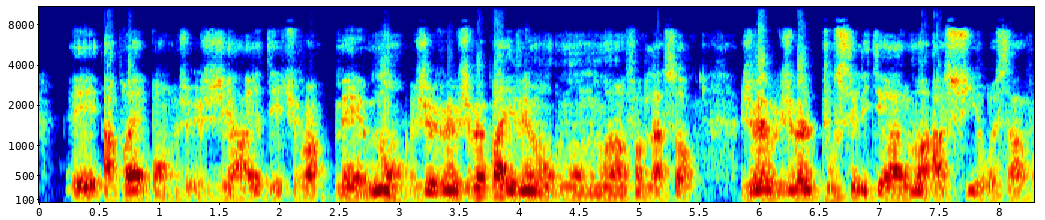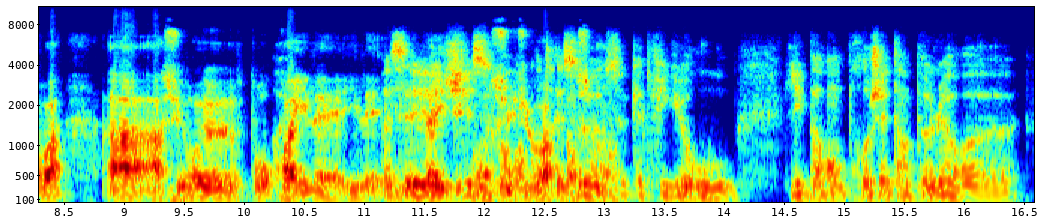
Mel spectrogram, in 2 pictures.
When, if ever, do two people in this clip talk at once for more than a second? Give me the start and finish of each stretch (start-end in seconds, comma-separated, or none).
11.1-13.1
